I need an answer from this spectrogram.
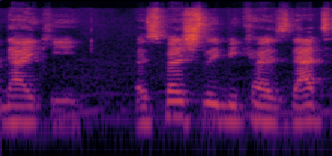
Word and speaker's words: Nike: it's Nike Lulu they pronounce their name Nike so it's Nike now if you're talking about the word Nike that has no uh correlation to the shoe brand then it would be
